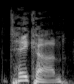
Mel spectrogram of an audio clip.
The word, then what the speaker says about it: Taycan: something yeah anyway the Porsche how do we pronounce this take on take on yes the take HOD turbo and Turbo S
